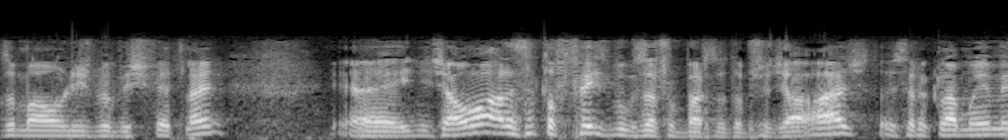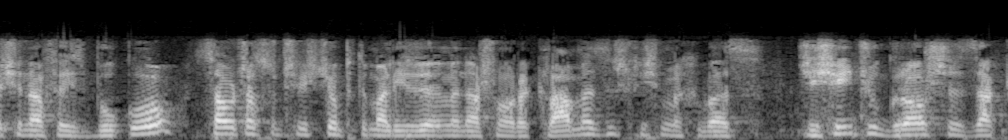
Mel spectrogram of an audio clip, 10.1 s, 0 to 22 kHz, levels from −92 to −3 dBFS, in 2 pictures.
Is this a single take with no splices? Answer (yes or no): no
